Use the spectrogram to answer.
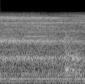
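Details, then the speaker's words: Deka CO2 dental laser at 4 W continuous (10,600 nm) used for periodontal disease treatment, sweeping the gingival sulcus to remove its lining and granulation tissue; loud steady hissing and whooshing rush of the laser running with suction. "what we're doing is we're taking the CO2 laser and we're doing a digital curage you just gently sweep it around the two and it just B basically takes out the lining of the gingle sulfus"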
